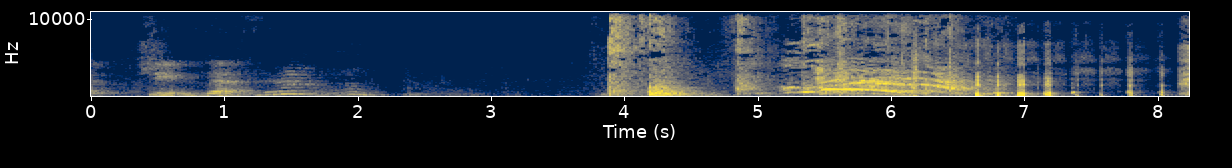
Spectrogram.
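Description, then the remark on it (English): After a short quiet pause, a sharp thump as a ball hits a mother is followed by children's high-pitched screams, then a quick run of loud, rapid footsteps as the kids run upstairs. An adult voice speaks briefly at the start. “The kids screamed and started running upstairs.”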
